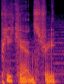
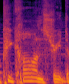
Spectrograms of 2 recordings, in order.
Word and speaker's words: Pecan Street: Sixth Street, Pecan Street, or Pecan Street, depending on how you like to pronounce it. – I say pecan. Is there like a preferred way of pronouncing that? I, I mean, I've always said pecan. I think it's regional.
